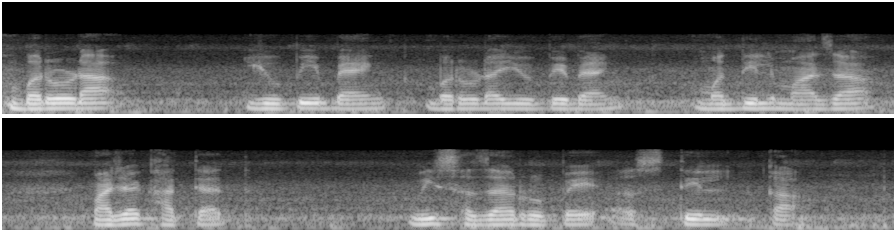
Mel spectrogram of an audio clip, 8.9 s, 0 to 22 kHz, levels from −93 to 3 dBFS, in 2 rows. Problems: none marked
